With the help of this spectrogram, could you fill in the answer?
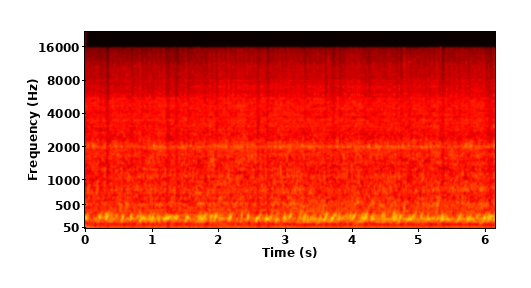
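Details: Steady, even two-stroke putter at idle, no knocks or misses: 1994 Johnson 6hp outboard with thermostat removed, pumping good water, idling well and shifting into reverse and forward.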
